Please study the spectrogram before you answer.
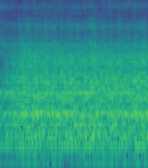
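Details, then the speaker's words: Bias-tape cutting machine, previously noisy, after lubrication and a belt replaced the day before: small motor hums at a steady even pitch with no knocking, scraping or labored drag, running normally. "que ela já parou o Rido já não tá mais com aquele Rido tá funcionando tudo normalmente"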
